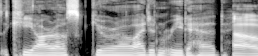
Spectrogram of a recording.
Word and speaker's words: chiaroscuro: regain their presence fahrenheit chiaroscuro i glad you could pronounce that on first go i did it wrong it's kiaros gero i didn't read ahead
